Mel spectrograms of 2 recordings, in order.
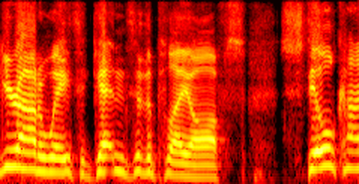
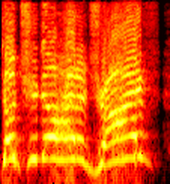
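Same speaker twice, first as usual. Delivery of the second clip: mock very high-pitched, shrill, loud yelling; 10 semitones higher, 5 dB louder than usual. Describing a sketch where one man yells at another in a parking lot: retelling a yell. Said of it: "one dude's yelling at him like".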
